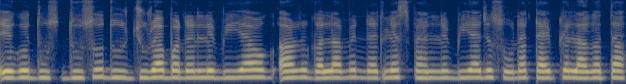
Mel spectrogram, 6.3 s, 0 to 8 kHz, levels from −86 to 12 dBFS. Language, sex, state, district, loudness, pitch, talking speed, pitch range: Bhojpuri, female, Uttar Pradesh, Gorakhpur, -16 LUFS, 240 Hz, 170 wpm, 235-245 Hz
